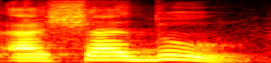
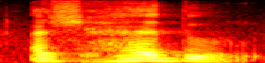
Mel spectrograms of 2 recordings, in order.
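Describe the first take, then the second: First: The h sound after sh is left out. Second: A clear h sound follows the sh. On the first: The speaker calls it wrong. "Jangan asyadu, beda makna" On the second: The speaker calls it right. "Ashha, haknya jelas"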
